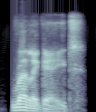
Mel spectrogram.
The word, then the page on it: relegate: British English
